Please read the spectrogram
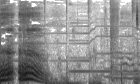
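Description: A man clears his throat once at the start, a short gruff sound falling in pitch, followed by quieter background music.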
